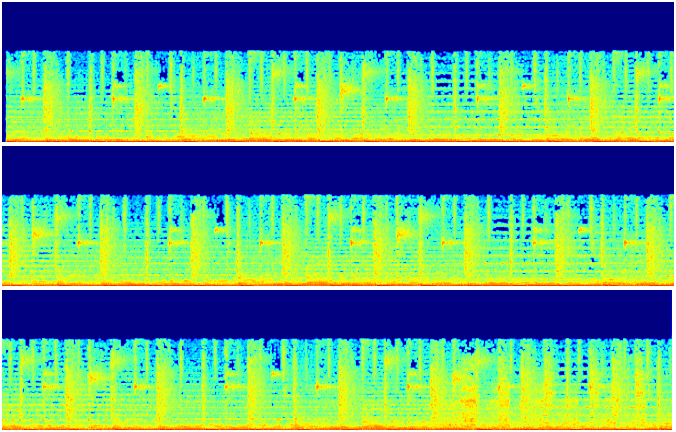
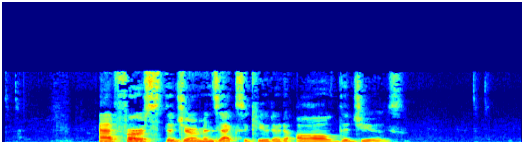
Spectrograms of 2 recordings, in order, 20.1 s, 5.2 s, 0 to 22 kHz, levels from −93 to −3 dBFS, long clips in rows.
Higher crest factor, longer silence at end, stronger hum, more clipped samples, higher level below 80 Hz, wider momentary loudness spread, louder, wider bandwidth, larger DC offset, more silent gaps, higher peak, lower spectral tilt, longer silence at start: second, 10 dB vs 22 dB; second, 0 s vs 1.25 s; neither; neither; first, -20 dBFS vs -64 dBFS; second, 2 LU vs 11 LU; first, -18 LUFS vs -21 LUFS; first, 14.5 kHz vs 11.5 kHz; neither; neither; second, -6 dBFS vs -2 dBFS; about the same, -4.5 dB/octave vs -4.5 dB/octave; second, 0.05 s vs 1 s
